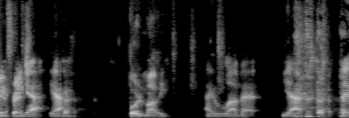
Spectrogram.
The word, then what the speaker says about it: Marie: your own name, and you don't really pronounce it Marie, do you? You say it's more like Mary, isn't it?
